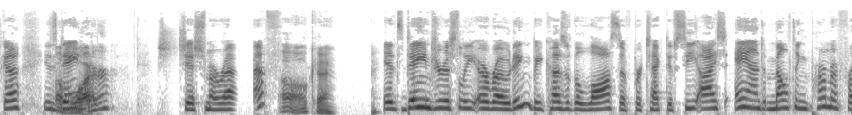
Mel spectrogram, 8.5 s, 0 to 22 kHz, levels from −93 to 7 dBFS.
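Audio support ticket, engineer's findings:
Repeated stalls (stutter), 0.79–1.81 s: six stalls, about 360 ms filled in total, longest 170 ms, roughly a third of the span. Jitter buffer repeatedly ran dry and receiver extended the last sound each time. Nothing lost, but speech drags and stutters.

Call audio freeze, 2.29–2.55 s and 3.29–3.73 s: last sound held, fading to about 30 ms and 10 ms of silence, then resumes where it stopped. About 240 ms and 420 ms of gap inserted. Likely packets delayed in transit, emptying the jitter buffer.

Jitter buffer speed-up, 6.54–8.50 s: speech runs at 103% speed, pitch unchanged. Receiver trimming pitch-period-sized pieces to drain an overfull buffer, around 70 ms removed in total.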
